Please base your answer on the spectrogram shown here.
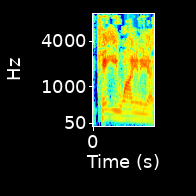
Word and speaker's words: Keynes: Now, is that part of the, what's the guy, K-E-Y-N-E-S, how do you pronounce that?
